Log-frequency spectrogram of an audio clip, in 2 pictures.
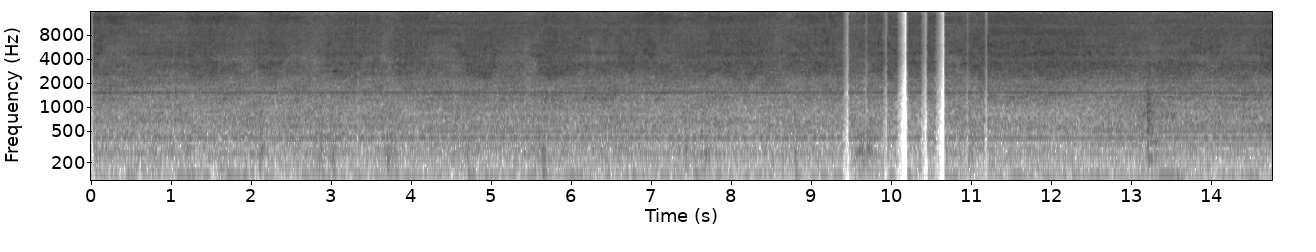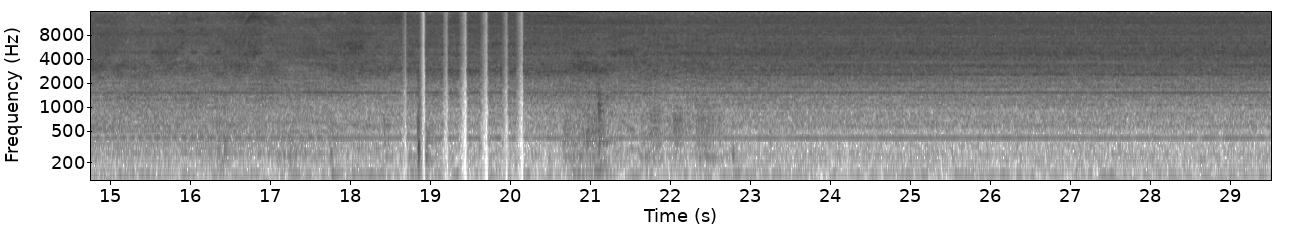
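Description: A high-velocity pet dryer blowing air through its hose: a steady rush of air over a constant motor whine.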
